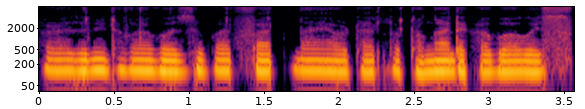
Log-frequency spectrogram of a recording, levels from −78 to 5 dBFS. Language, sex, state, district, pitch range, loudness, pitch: Assamese, male, Assam, Hailakandi, 125-135 Hz, -16 LUFS, 130 Hz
